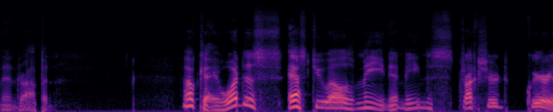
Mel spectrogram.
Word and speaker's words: SQL: dropping okay what does sql's mean it means structured query language it's pronounced sequel it's a domain-specific language and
